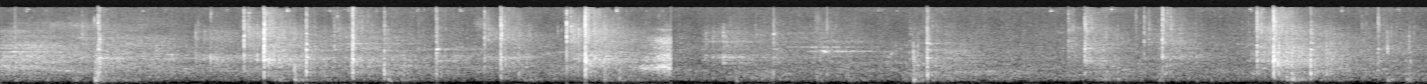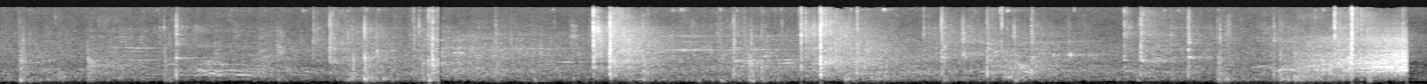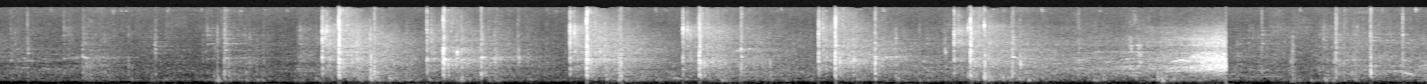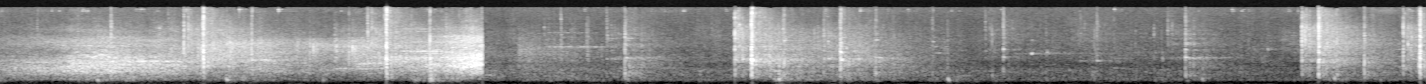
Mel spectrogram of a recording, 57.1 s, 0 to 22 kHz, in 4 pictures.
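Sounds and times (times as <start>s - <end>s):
crowd noise: 0.0s - 13.8s, 16.4s - 28.4s, 35.8s - 48.3s
racket striking shuttlecock: 2.0s - 6.7s, 12.6s - 14.6s, 25.5s - 28.4s, 30.6s - 40.8s, 41.8s - 42.8s, 43.4s - 47.7s, 50.1s - 53.0s, 55.8s - 57.0s.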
